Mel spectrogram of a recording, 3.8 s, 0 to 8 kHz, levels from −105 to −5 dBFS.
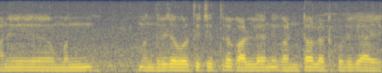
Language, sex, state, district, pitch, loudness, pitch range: Marathi, male, Maharashtra, Mumbai Suburban, 125 Hz, -15 LUFS, 120-130 Hz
